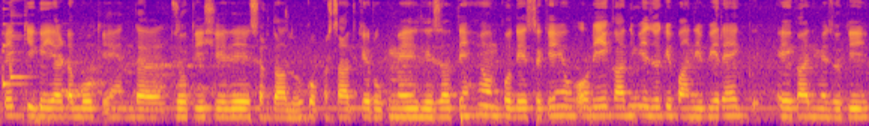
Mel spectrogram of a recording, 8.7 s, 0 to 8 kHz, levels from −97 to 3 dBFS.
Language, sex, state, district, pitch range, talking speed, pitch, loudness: Hindi, male, Rajasthan, Bikaner, 150-165 Hz, 215 wpm, 155 Hz, -15 LUFS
